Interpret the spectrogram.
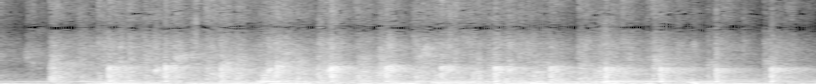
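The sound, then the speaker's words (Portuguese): An audience claps in applause to God in a steady, even rhythm, the sharp claps repeating roughly every quarter second, over sustained low keyboard chords that shift pitch a few times. “Você pode dar uma salva de palmas a Deus?”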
